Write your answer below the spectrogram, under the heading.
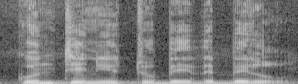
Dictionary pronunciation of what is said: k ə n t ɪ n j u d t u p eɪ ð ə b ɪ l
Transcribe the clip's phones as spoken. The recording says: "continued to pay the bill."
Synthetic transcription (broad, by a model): k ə n t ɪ n j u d t u b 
